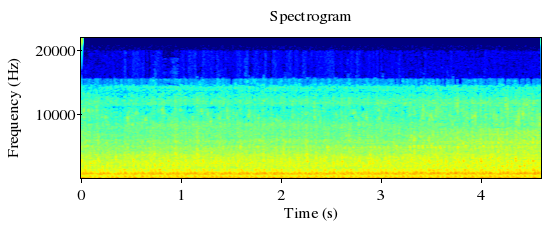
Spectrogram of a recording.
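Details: Old Hitachi excavator diesel, abandoned possibly over 10 years, started: even, steady idle at about four firing beats per second, no hunting or stumbling; holds without stalling.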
